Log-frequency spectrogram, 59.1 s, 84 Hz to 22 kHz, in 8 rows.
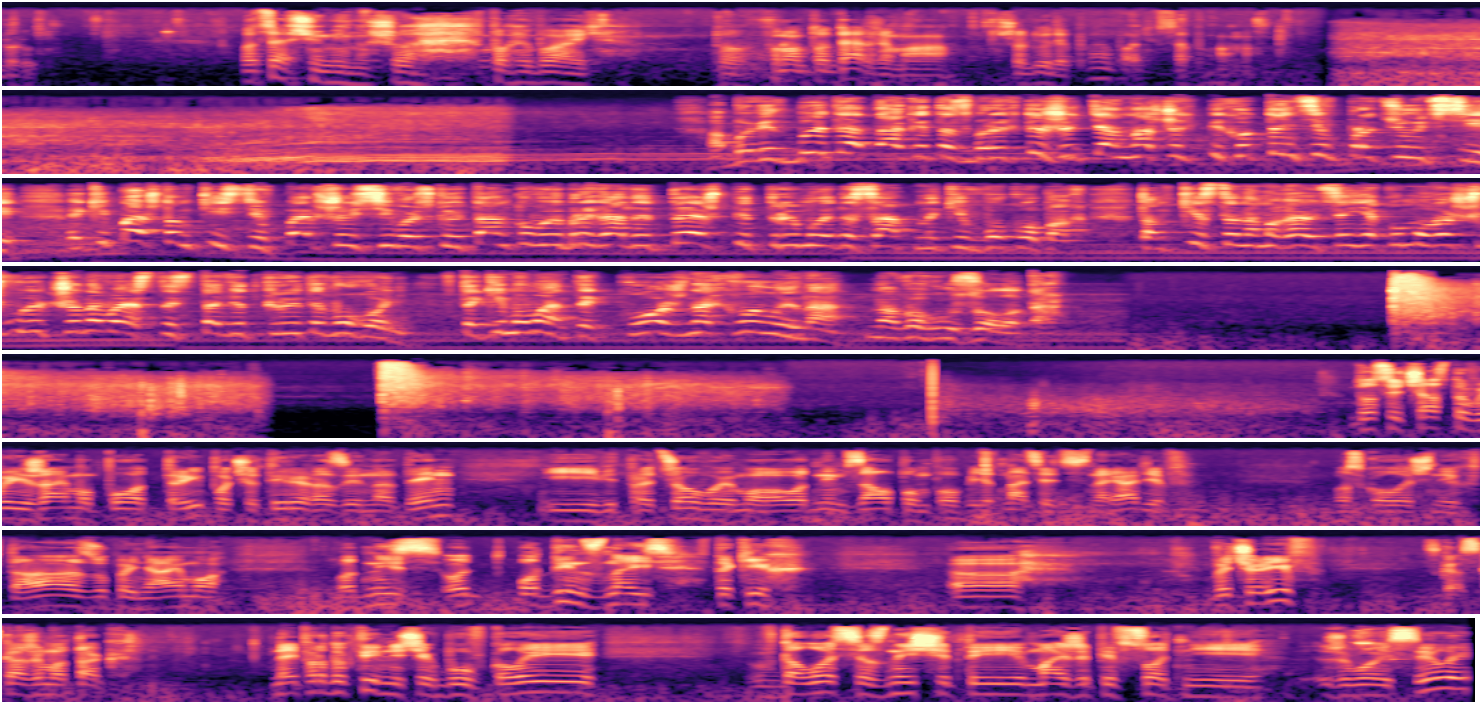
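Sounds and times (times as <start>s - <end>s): low rumble: 6.7s - 15.2s
tank engine revving: 6.7s - 27.8s
sharp crack: 29.2s - 33.6s, 34.2s - 35.4s
tank gun blasts: 29.2s - 33.6s, 34.2s - 36.1s.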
